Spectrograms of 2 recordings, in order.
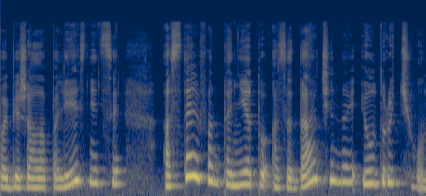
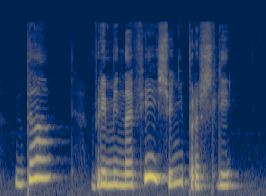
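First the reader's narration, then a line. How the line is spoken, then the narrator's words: Cheerful. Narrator (Russian): весело продолжала Рита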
